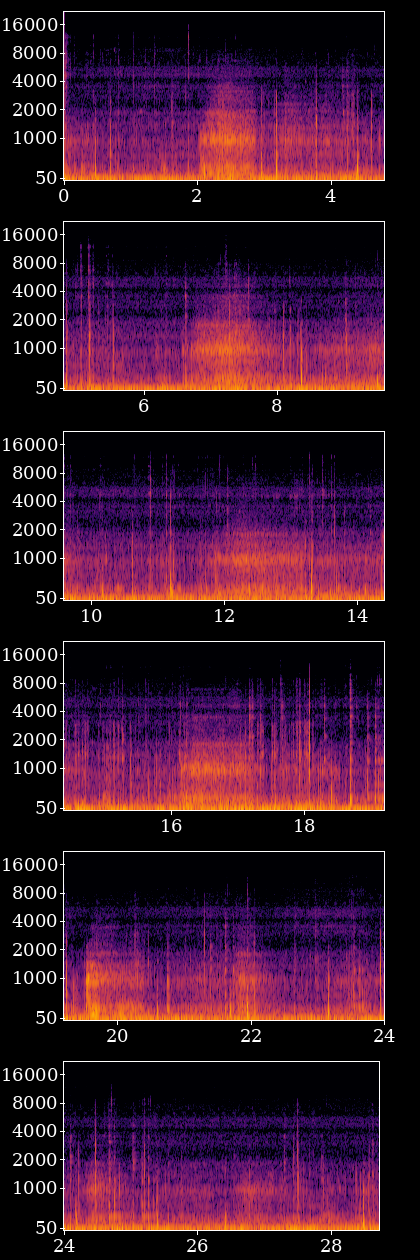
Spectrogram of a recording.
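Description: Scuba diver breathing underwater, heard through the camera housing: a rush of breath every four to five seconds over a steady crackle of water noise.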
